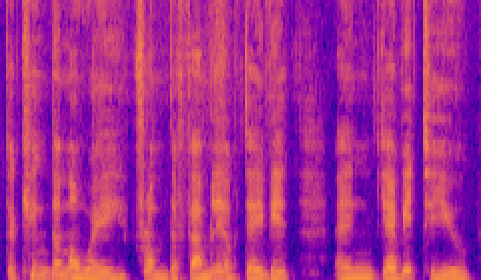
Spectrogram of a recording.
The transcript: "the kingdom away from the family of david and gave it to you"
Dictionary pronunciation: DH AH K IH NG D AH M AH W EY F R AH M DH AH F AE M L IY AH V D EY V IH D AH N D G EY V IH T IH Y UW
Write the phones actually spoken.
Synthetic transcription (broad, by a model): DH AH K IH NG D AH M AH W EY F R AH M DH AH F AE M L IY AH V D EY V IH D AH N G EY V IH T IH Y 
